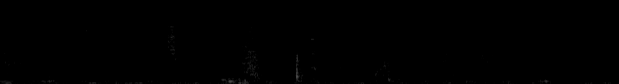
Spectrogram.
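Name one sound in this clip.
Cloth rustles as a man wraps it around his head.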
